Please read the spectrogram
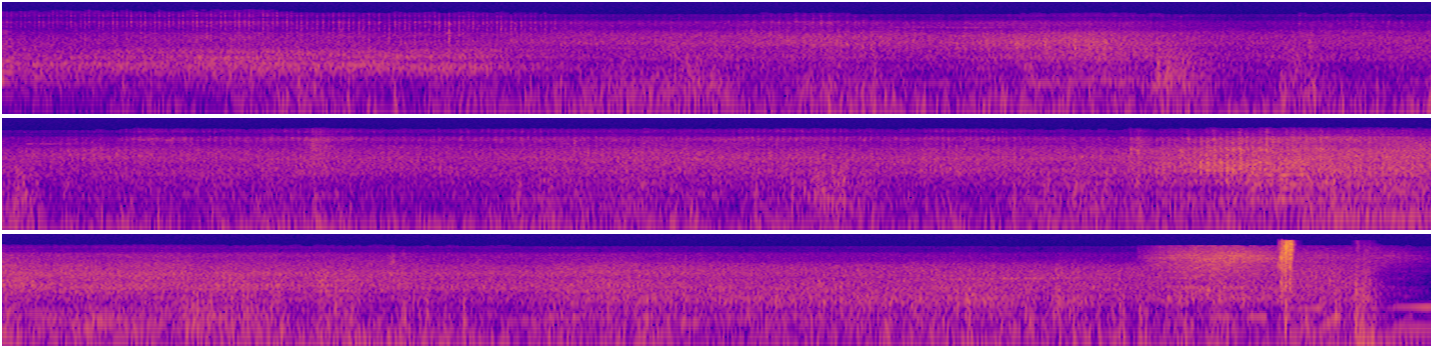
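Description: Wind rushing over a handlebar-mounted action camera's microphone on a moving road bike, a steady low rumble mixed with the sound of surrounding road traffic. A faint humming tone, likely a passing vehicle, comes in about two-thirds of the way through.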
